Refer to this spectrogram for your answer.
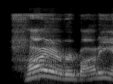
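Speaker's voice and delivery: high game show announcer voice, addressing a crowd. Retelling how a man greeted the audience at a show, in a game show announcer voice. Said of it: "in that same announcer voice".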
